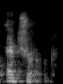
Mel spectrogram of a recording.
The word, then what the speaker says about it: etrog: caliphate and um and their pronunciation of the Tav without a DOT uh sounds more like a t at least according to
